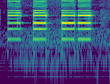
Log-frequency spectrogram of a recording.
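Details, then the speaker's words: Quick Silver Bounty Hunter metal detector: three clear, high quarter-second beeps as the coil sweeps over a coin. This is the higher coin target tone (silver and copper coins, older pennies), unlike the bass tone for nails. "the indicator arrow is going to come up on what kind of metal you have encountered. In this case, it's a coin."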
